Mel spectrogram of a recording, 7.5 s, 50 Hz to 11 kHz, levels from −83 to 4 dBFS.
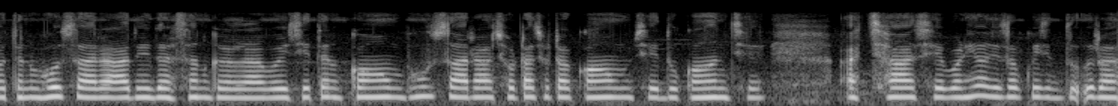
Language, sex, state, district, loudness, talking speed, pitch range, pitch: Maithili, female, Bihar, Madhepura, -19 LUFS, 200 wpm, 240-255 Hz, 245 Hz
